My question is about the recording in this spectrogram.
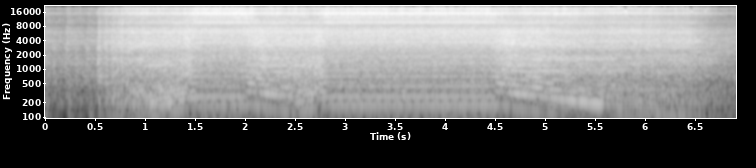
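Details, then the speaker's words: Honda Hornet 160R with new cylinder kit, after fixing low pickup (was about 70%, blamed on clutch plate, actually a side-part fault): engine climbs smoothly to high revs, holds, drops cleanly with no misses; now takes full pickup. "इसका cylinder kit वगैरह हमने new डाला है, आपने देखा है, काफ़ी smooth sound निकला है, जो बेस साउंड है वही आया है। एंड गाड़ी अभी प्रॉपर फुल पिकअप भी ले रहा है।"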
